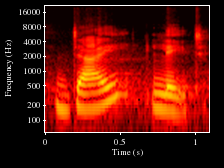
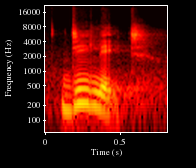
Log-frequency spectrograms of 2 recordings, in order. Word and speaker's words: dilate: we have is dilate it is dilate it's not delate okay the next term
